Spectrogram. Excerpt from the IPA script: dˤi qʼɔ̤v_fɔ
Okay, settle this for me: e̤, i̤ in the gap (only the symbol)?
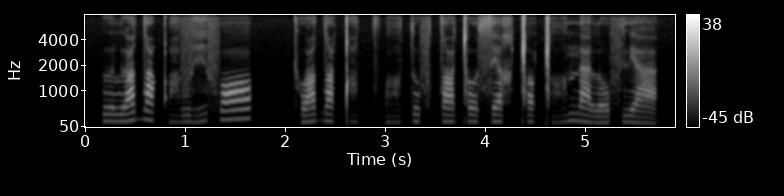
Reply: e̤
